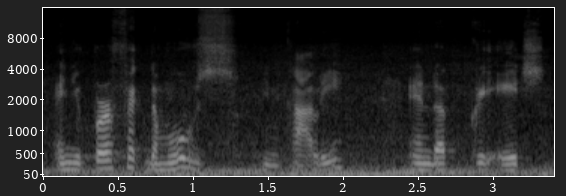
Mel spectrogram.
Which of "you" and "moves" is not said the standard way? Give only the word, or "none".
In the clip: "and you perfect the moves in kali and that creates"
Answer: moves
